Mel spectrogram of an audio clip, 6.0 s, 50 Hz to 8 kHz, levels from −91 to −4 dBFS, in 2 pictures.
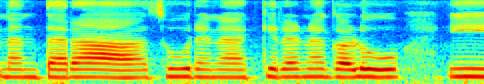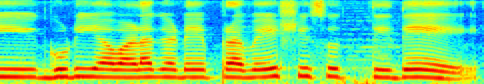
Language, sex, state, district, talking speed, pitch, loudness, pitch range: Kannada, female, Karnataka, Bidar, 80 wpm, 230 Hz, -15 LUFS, 225-235 Hz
